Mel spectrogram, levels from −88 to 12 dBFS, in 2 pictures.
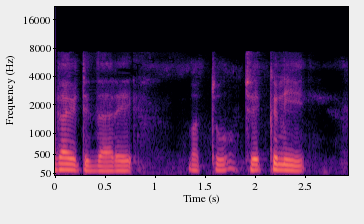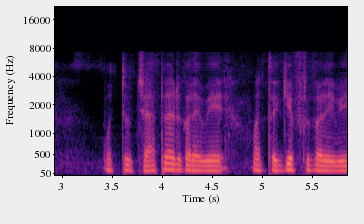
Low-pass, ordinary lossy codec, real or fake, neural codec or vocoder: none; none; fake; codec, 16 kHz, 1.1 kbps, Voila-Tokenizer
